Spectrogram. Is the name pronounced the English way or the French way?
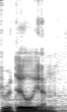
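English. The name is pronounced the English way. "all English commentators uh, call it"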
